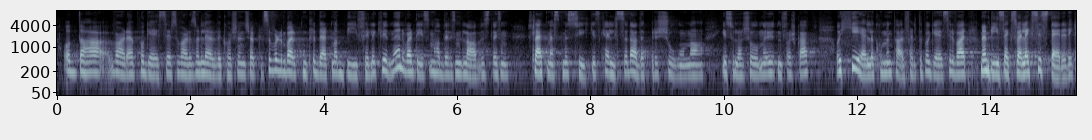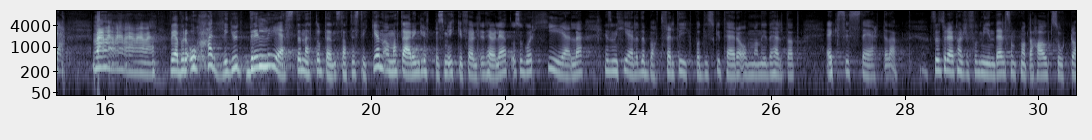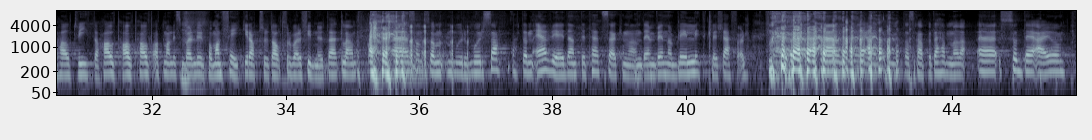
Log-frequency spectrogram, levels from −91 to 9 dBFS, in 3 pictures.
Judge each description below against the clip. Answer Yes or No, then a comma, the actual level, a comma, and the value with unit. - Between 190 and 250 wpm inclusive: Yes, average, 200 wpm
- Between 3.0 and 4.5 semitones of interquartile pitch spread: No, narrow, 2.4 semitones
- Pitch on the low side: No, medium, 175 Hz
